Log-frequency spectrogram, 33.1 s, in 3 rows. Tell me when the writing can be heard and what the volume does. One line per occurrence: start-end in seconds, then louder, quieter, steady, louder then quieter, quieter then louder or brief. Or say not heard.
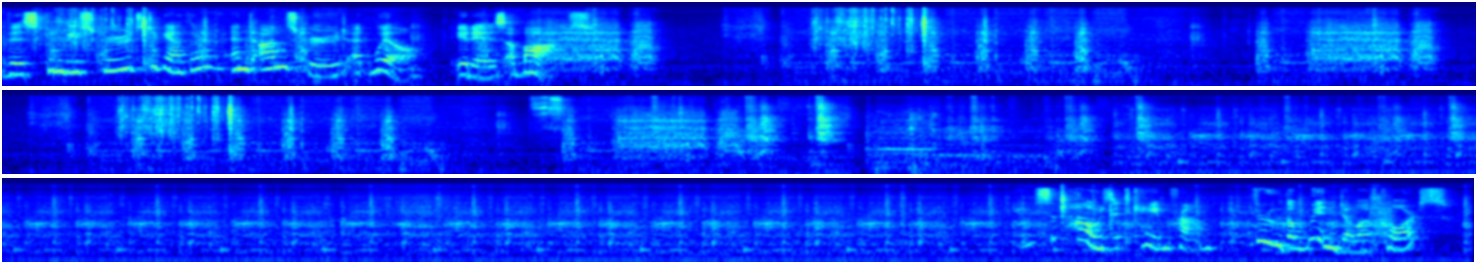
15.0-22.2 louder then quieter.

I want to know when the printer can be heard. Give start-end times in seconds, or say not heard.
0.0-33.1.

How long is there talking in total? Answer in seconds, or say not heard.
8 s.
